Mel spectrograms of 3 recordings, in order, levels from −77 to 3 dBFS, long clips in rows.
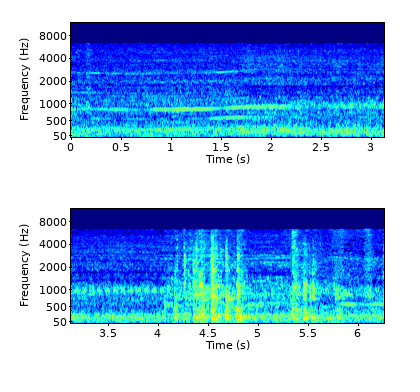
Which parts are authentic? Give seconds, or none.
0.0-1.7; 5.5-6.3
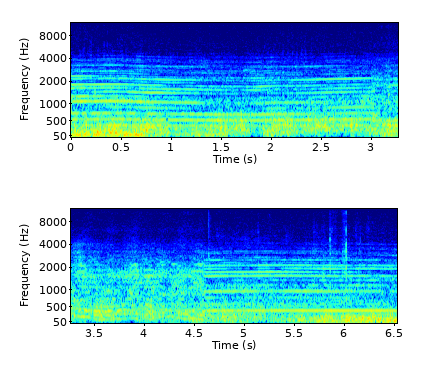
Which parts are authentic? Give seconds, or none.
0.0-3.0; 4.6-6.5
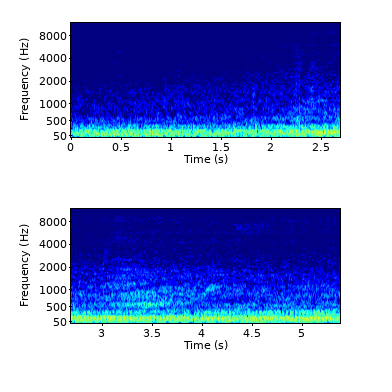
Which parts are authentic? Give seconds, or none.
1.7-4.9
